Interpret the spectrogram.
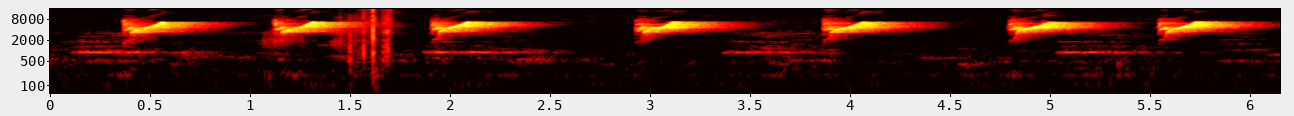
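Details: Seven shrill, upswept olive-backed sunbird notes over six seconds at an uneven pace, each fading into a thin buzz, with a single sharp click early on.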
